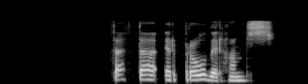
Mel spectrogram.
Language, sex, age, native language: Icelandic, female, 30-39, Icelandic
